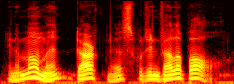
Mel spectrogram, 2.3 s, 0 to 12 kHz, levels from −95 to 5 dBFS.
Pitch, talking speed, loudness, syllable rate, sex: 130 Hz, 180 wpm, -18 LUFS, 5.2 syllables/s, male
